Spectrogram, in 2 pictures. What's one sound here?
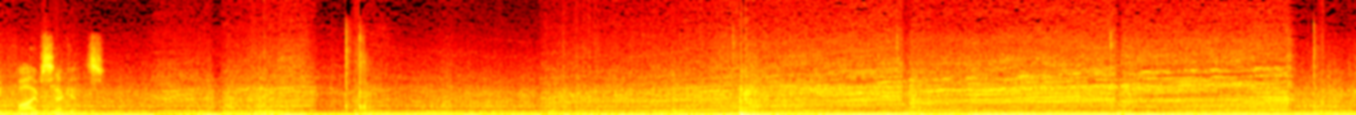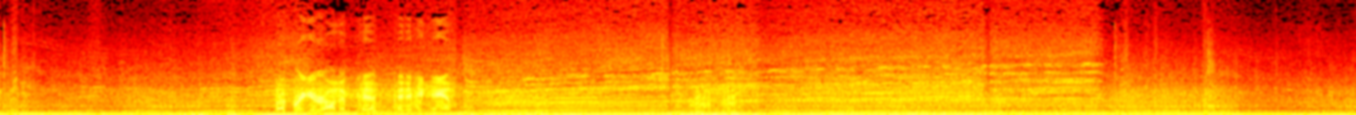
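A racing car engine roars, revving up through the gears and dropping with each shift.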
